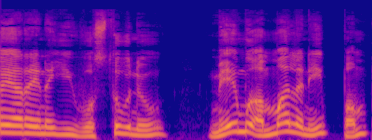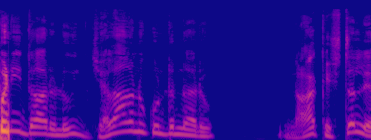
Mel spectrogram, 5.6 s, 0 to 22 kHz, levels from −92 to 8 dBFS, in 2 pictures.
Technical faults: one channel inverted

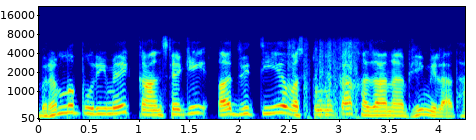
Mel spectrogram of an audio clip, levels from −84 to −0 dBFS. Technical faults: AMR wideband (HD Voice) codec; lost AMR speech frames; loose connector crackle

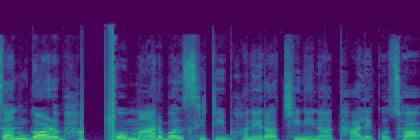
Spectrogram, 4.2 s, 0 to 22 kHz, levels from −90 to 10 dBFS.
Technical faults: cable pulled and plugged in

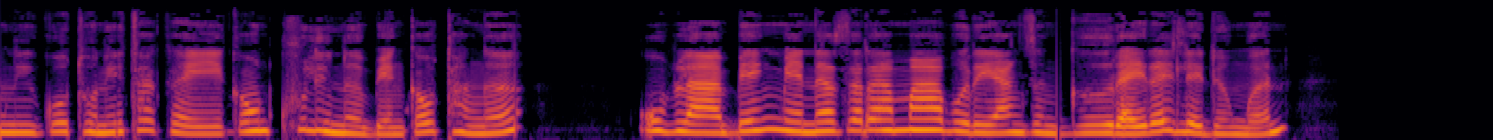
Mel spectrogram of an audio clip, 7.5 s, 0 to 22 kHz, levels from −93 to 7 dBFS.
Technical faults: corrupt frame decoded; block of digital silence

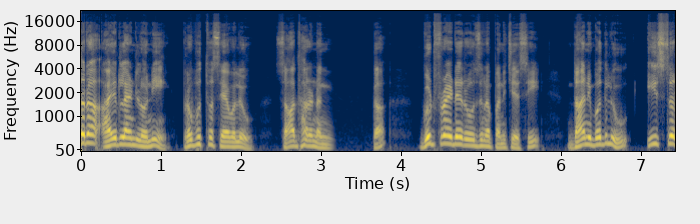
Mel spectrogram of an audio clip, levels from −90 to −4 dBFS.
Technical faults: call audio freeze

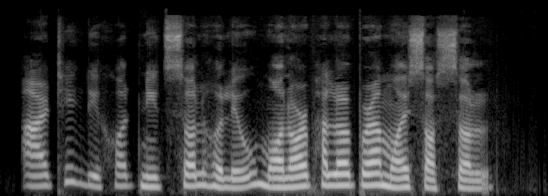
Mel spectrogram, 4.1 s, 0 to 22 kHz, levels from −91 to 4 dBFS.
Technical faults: low bit depth without dither; microphone volume stepped up

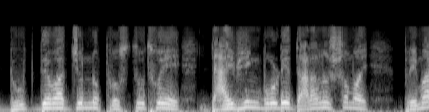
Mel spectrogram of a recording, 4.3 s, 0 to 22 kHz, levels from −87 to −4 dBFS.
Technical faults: Opus compression

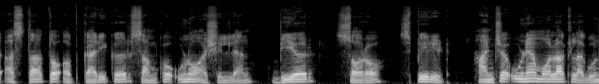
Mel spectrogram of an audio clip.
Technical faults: none

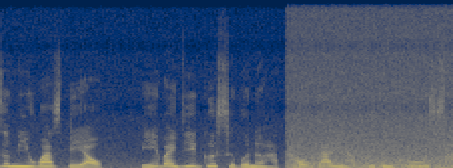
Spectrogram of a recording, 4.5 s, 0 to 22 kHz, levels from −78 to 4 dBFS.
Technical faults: none

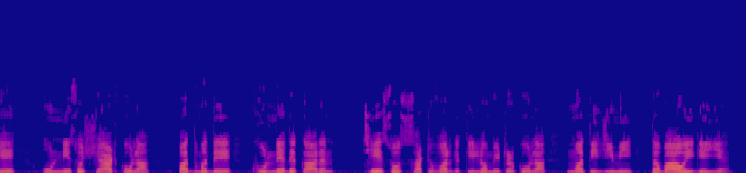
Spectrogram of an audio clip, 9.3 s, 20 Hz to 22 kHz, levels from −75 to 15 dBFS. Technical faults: AAC compression

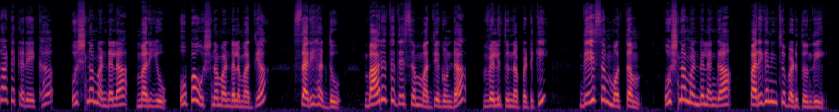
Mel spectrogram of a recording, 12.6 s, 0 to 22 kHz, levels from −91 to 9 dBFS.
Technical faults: automatic gain rising

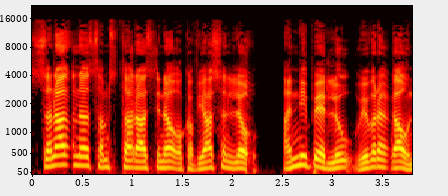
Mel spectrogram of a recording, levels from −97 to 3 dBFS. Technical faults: repeated packet loss (robotic sound); burst of packet loss; lost packet rebuilt from error correction

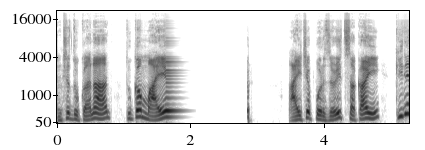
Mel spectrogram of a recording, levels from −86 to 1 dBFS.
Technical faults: long network dropout; jitter buffer speed-up

